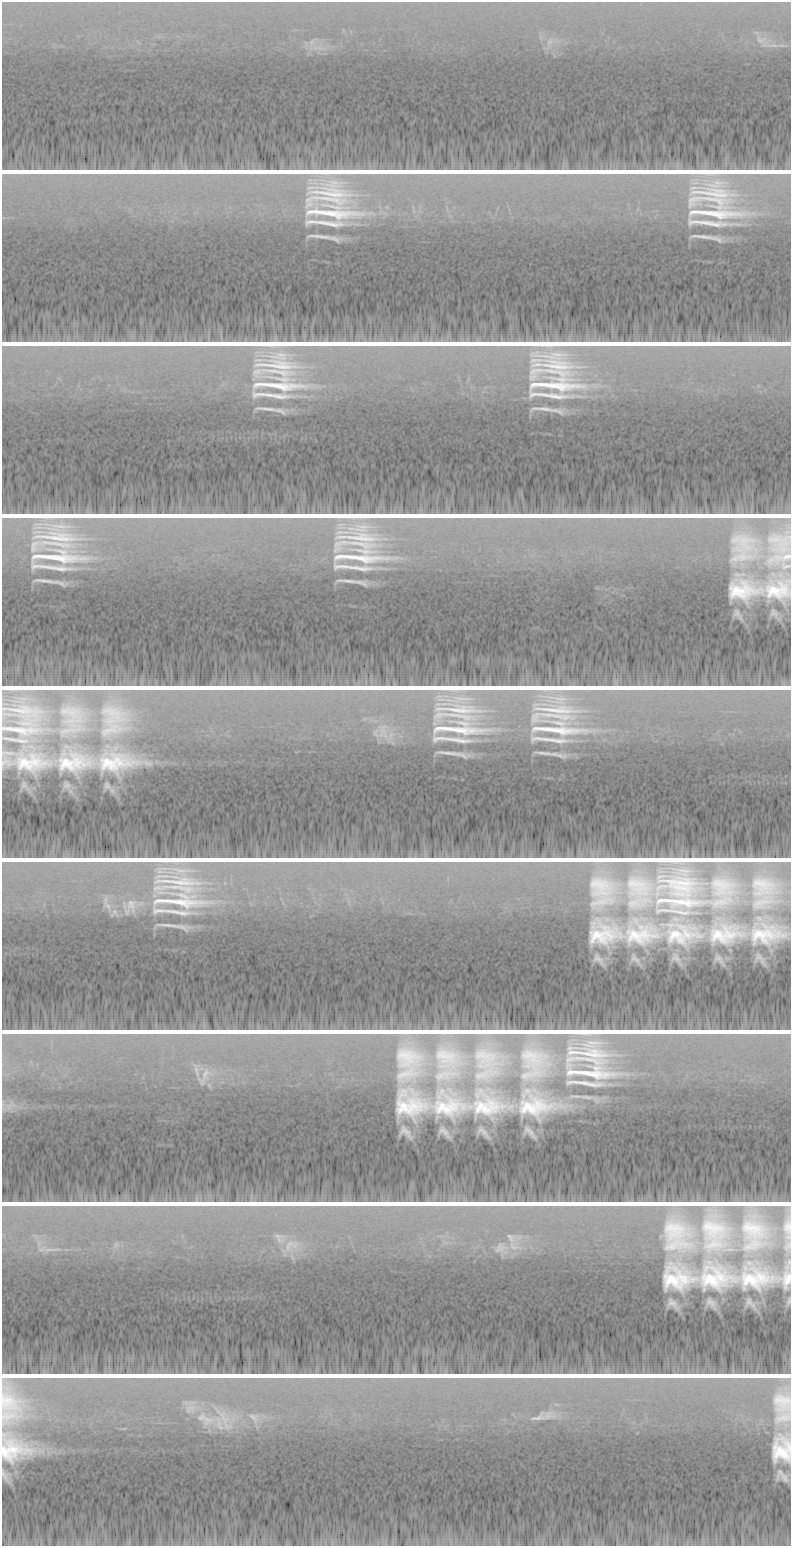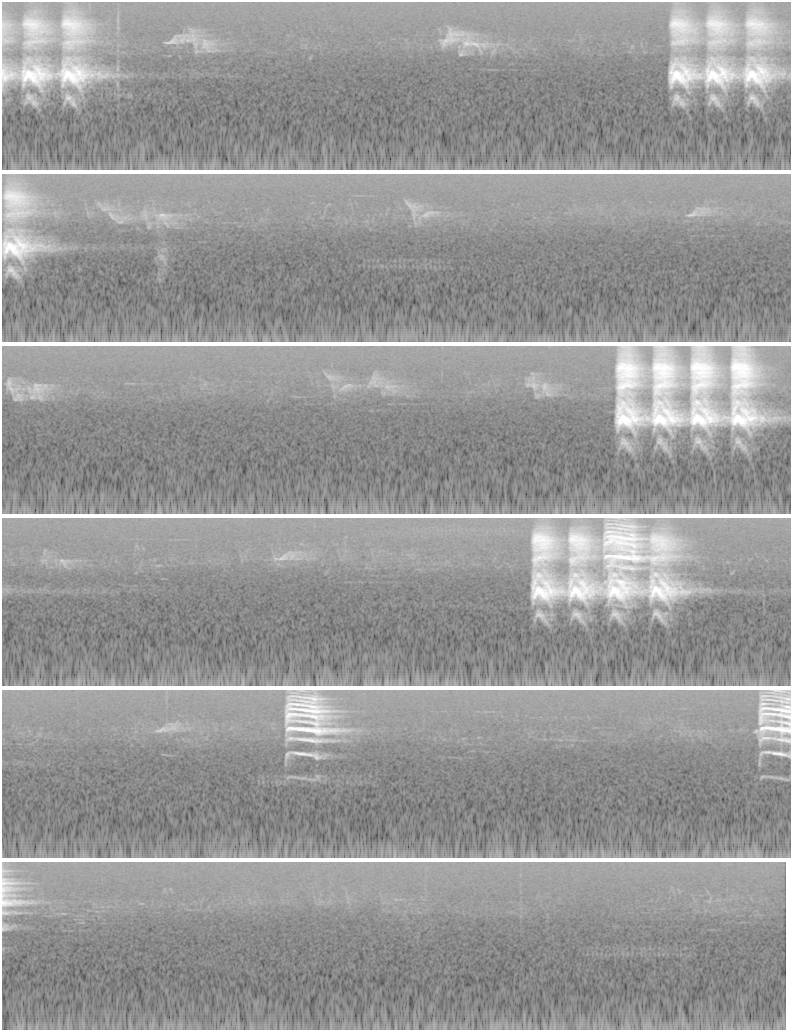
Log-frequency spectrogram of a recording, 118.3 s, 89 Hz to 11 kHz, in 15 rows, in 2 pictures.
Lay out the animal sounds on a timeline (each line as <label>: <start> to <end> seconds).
Red-eyed Vireo (Vireo olivaceus): 0.0 to 33.9 seconds
Blue Jay (Cyanocitta cristata): 10.7 to 19.1 seconds
Ovenbird (Seiurus aurocapilla): 11.2 to 13.2 seconds
Blue Jay (Cyanocitta cristata): 20.9 to 27.7 seconds
American Crow (Corvus brachyrhynchos): 29.6 to 30.0 seconds
American Crow (Corvus brachyrhynchos): 30.8 to 33.2 seconds
Blue Jay (Cyanocitta cristata): 31.3 to 32.2 seconds
Red-eyed Vireo (Vireo olivaceus): 35.0 to 92.5 seconds
Blue Jay (Cyanocitta cristata): 35.7 to 37.7 seconds
Northern Flicker (Colaptes auratus): 38.7 to 39.9 seconds
Blue Jay (Cyanocitta cristata): 40.8 to 41.6 seconds
Ovenbird (Seiurus aurocapilla): 41.5 to 43.6 seconds
American Crow (Corvus brachyrhynchos): 45.0 to 47.7 seconds
Blue Jay (Cyanocitta cristata): 45.9 to 46.5 seconds
American Crow (Corvus brachyrhynchos): 51.0 to 53.3 seconds
Blue Jay (Cyanocitta cristata): 52.8 to 53.7 seconds
American Crow (Corvus brachyrhynchos): 61.5 to 63.4 seconds
Blue-headed Vireo (Vireo solitarius): 65.0 to 90.4 seconds
American Crow (Corvus brachyrhynchos): 70.6 to 73.2 seconds
American Crow (Corvus brachyrhynchos): 77.3 to 79.8 seconds
American Crow (Corvus brachyrhynchos): 92.7 to 94.5 seconds
Red-eyed Vireo (Vireo olivaceus): 95.0 to 104.6 seconds
Ovenbird (Seiurus aurocapilla): 96.9 to 99.3 seconds
American Crow (Corvus brachyrhynchos): 99.9 to 102.2 seconds
Blue Jay (Cyanocitta cristata): 100.5 to 101.3 seconds
Blue Jay (Cyanocitta cristata): 105.0 to 106.1 seconds
Blue Jay (Cyanocitta cristata): 110.0 to 110.9 seconds
Ovenbird (Seiurus aurocapilla): 112.7 to 114.5 seconds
